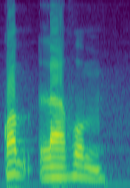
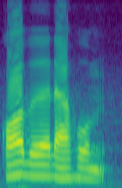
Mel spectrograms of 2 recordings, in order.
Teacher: Nah, ketika melafalkan qaf lebih tebal sedikit. Kemudian qablahum ada ba sukun maka dibaca dengan qalqalah. Kesalahan yang terjadi adalah tidak memantulkannya.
